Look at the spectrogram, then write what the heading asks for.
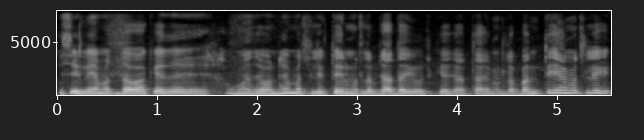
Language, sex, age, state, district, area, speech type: Hindi, female, 45-60, Uttar Pradesh, Lucknow, rural, spontaneous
